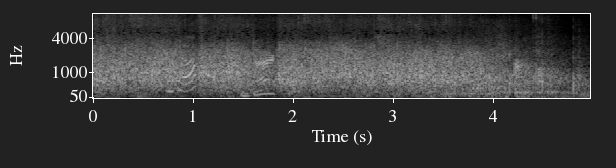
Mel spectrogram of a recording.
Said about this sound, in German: Ein Applaus, das finde ich schön.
